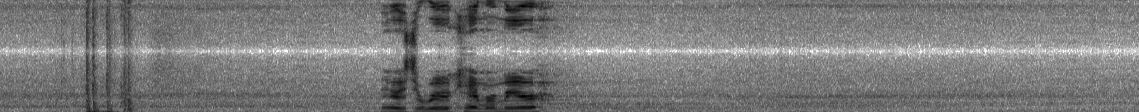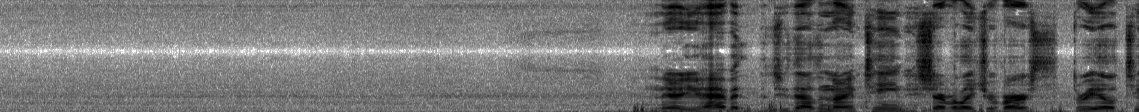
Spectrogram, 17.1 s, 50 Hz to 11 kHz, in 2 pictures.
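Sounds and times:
car cabin hiss: 0:00.7 - 0:01.7.

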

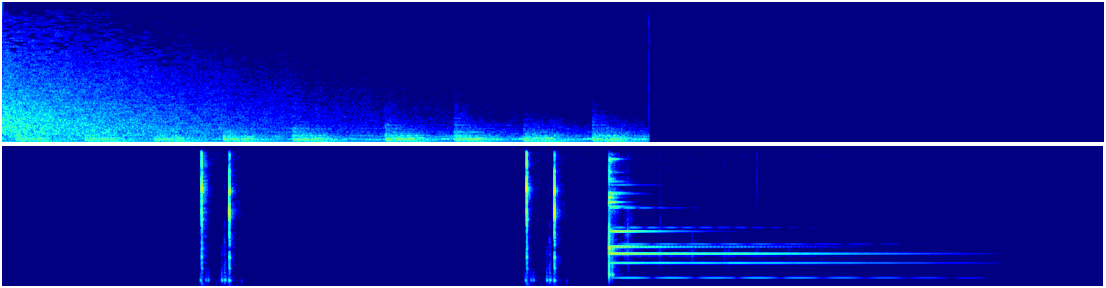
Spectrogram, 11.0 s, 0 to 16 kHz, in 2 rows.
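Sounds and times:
bell ding: 0:08.6 - 0:10.6.

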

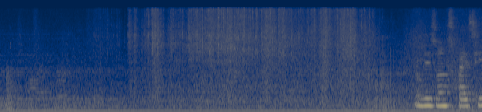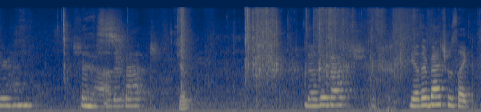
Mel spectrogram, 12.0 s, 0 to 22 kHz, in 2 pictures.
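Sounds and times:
pretzel sticks crinkling and crunching: 0:01.2 - 0:05.0, 0:09.1 - 0:11.6.

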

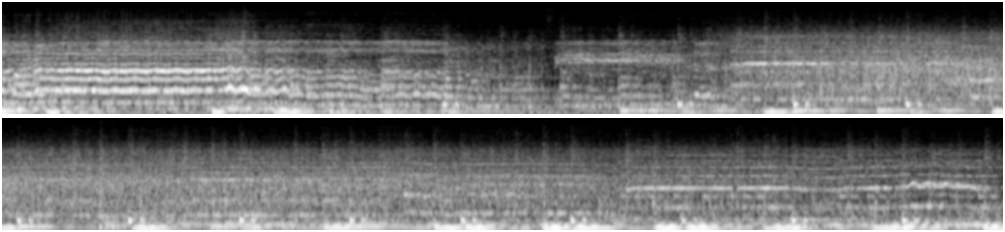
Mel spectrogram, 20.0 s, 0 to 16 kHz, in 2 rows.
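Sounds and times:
moving bass line: 0:06.1 - 0:20.0
steady beat: 0:06.7 - 0:20.0
violins and cellos playing: 0:07.3 - 0:20.0.

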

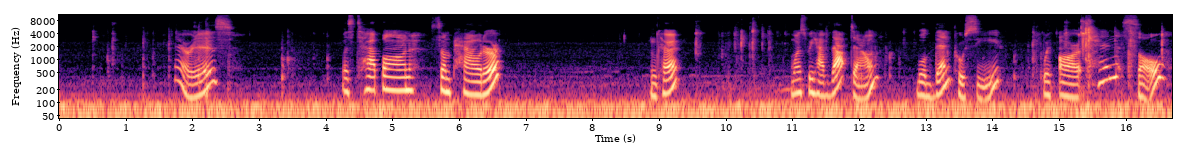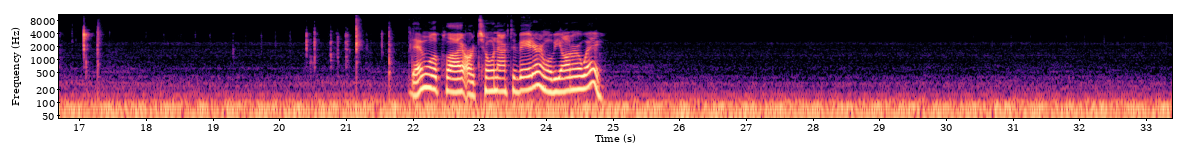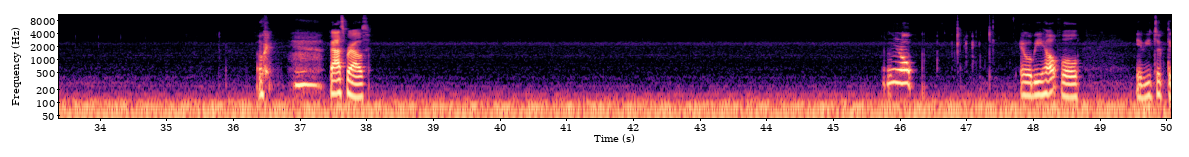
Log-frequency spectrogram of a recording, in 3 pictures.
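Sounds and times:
faint high whine: 0:00.0 - 0:50.0
low steady hum: 0:00.0 - 0:50.0
makeup tools clicking and tapping: 0:18.7 - 0:21.8.

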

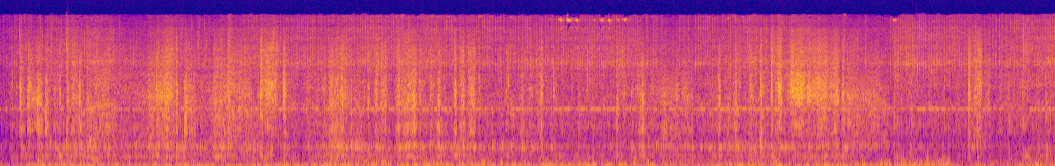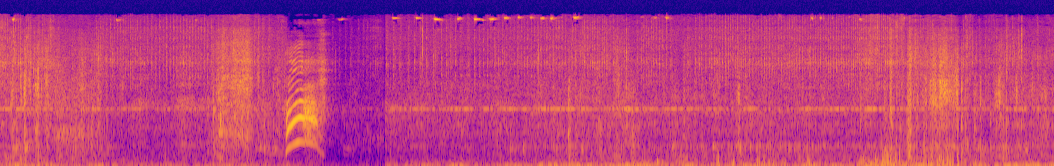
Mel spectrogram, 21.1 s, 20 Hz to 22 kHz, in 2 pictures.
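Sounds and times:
wind buffeting microphone: 0:00.0 - 0:13.4, 0:14.4 - 0:21.0
mountain bike clatter and rattle: 0:00.0 - 0:21.0
tyres rolling over dirt: 0:00.0 - 0:21.0.

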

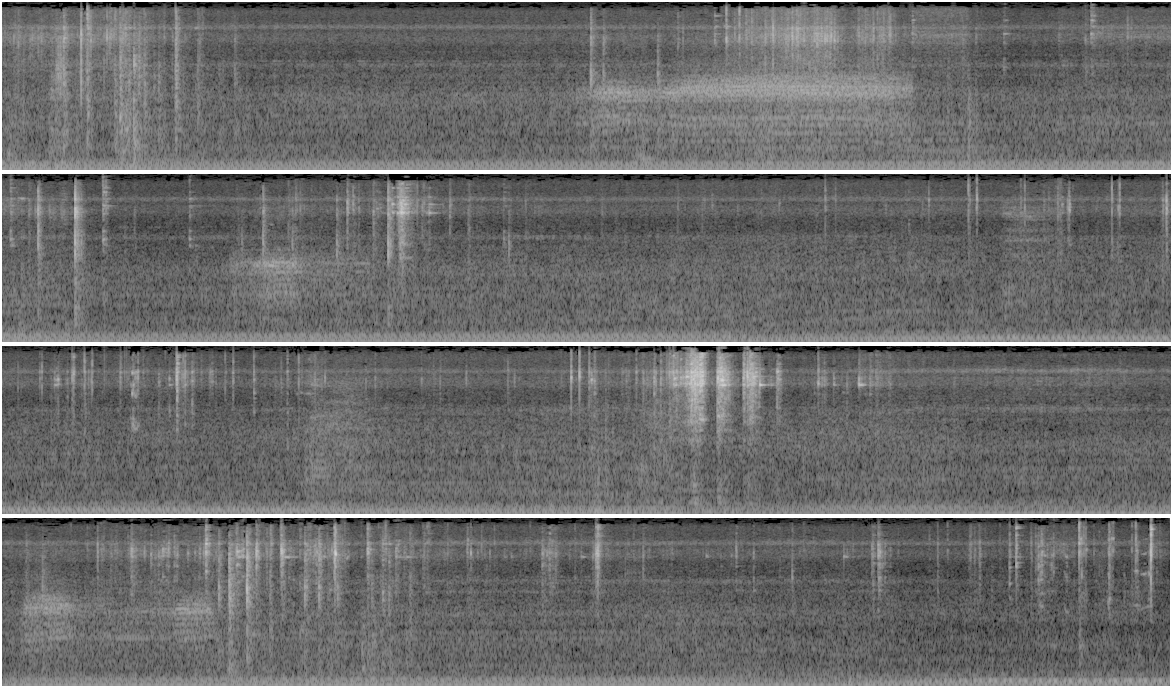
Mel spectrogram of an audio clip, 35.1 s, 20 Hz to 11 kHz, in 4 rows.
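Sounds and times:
truck engine running: 0:00.0 - 0:35.0
chain and tongs clinking: 0:04.4 - 0:12.8, 0:16.0 - 0:24.4, 0:26.5 - 0:32.0, 0:32.6 - 0:35.0.

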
